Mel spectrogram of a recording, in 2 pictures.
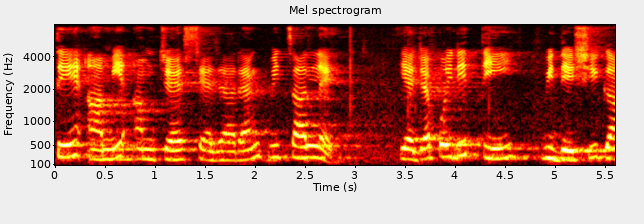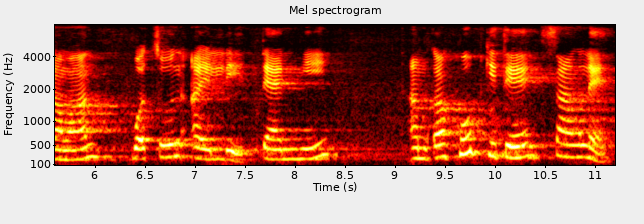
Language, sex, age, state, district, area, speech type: Goan Konkani, female, 30-45, Goa, Quepem, rural, spontaneous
